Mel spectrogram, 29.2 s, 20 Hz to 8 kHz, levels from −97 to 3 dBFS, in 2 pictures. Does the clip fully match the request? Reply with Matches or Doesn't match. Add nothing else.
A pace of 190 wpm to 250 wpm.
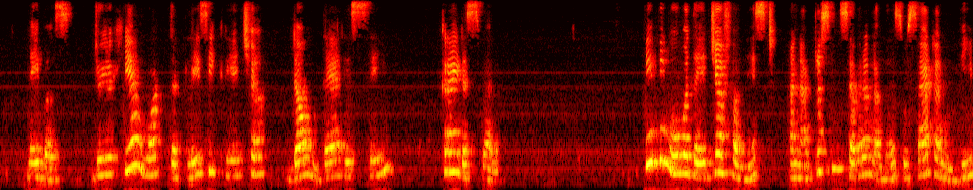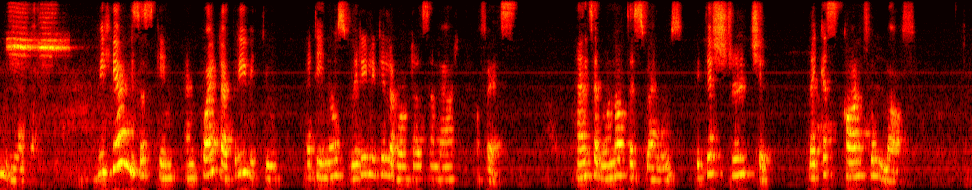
Doesn't match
